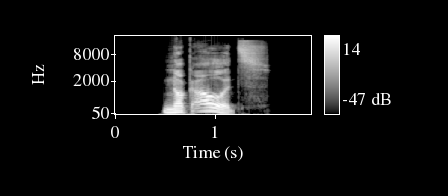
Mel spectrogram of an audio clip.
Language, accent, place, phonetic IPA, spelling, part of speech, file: German, Germany, Berlin, [nɔkˈʔaʊ̯ts], Knock-outs, noun, De-Knock-outs.ogg
- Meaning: 1. genitive singular of Knock-out 2. plural of Knock-out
